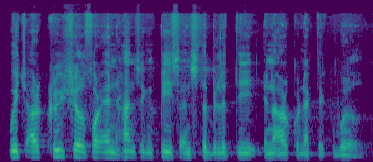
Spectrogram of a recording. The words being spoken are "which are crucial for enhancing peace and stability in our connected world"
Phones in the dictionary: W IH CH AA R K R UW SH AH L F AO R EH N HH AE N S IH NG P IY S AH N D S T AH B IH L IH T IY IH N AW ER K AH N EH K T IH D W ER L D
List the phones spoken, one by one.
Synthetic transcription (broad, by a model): W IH CH AA R K R UW SH AH L F AO R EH N HH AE N S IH NG P IY S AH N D S T AH B IH L IH T IY IH N AW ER K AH N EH K T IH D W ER L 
